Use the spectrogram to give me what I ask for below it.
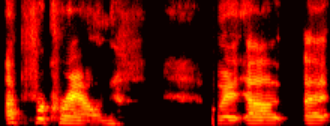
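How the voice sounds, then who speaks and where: A woman chatting as a podcast guest, telling stories in a hesitant way with frequent pauses and fillers. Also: medium pitch, fairly even intonation, bright, forceful tone, clear, resonant tone, rough recording. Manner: hesitant, with many fillers and restarts. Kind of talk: casual interview chat.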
